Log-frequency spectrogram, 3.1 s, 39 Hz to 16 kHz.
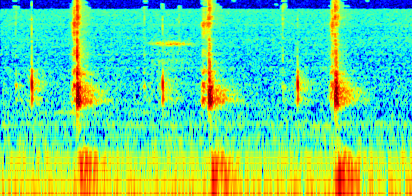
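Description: Long red nails tap and click on the face buttons and sticks of a hollow black plastic Sony PS3 controller held in both hands. Six short, dry clicks alternate between a softer tap and a louder knock, each with a low thud beneath a mid-pitched click that dies away almost instantly. The taps come at a slow, loose pace of about one per second over a quiet background.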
